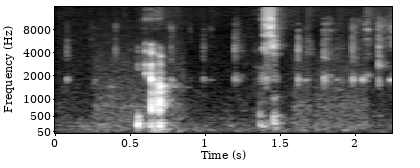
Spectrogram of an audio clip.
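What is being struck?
Faceted glass earring stones.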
